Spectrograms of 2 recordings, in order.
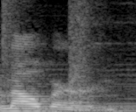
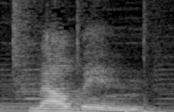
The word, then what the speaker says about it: Melbourne: Not Melbourne. Melbourne. That's how they say it.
